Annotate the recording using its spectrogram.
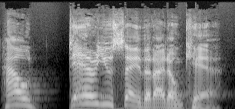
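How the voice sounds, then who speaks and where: A man's voice: huge pitch swings, a little slow, fairly bright tone, heavily acted. Man putting on an indignant aging mother. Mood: sneering. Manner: shrill and defensive. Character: indignant aging mother, defensive and sharp-tongued.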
